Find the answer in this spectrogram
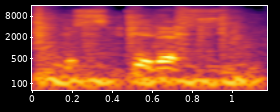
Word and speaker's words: Sukidesu: Kung basahon na nimo Sukidesu, pero ang pag-pronounce na is Iskides.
